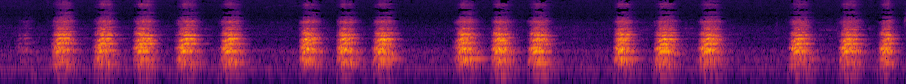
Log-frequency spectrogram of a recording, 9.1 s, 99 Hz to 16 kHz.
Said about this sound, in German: Haben wir noch was anderes mit 80? Ja, da haben wir zum Beispiel einen Hundebellen in drei Meter Entfernung.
